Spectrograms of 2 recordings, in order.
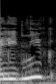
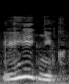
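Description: First: The stress is on the second syllable. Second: The stress is on the first syllable. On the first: It means a glacier on a mountain. "ледник – это вершина горы, покрытая снегом и льдом" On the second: It means a cellar. "Ледник – это погреб"

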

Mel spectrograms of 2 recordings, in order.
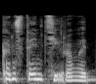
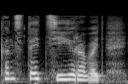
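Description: First: The word has an extra n sound inside. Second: The word has no extra n sound inside. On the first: The speaker calls it wrong. "Или «константировать», да, совершенно верно" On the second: The speaker calls it right. "нельзя вставлять внутрь ненужный звук «н»"

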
